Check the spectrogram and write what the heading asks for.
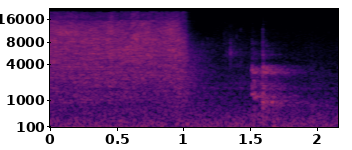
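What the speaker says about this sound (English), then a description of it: "I'm also going to spray my skillet with a little bit of cooking spray" Cooking spray hisses from a can onto an uncoated skillet in one steady burst of about a second, close and fairly loud, followed by a faint short clatter.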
